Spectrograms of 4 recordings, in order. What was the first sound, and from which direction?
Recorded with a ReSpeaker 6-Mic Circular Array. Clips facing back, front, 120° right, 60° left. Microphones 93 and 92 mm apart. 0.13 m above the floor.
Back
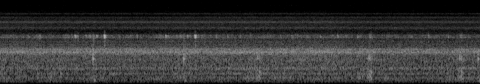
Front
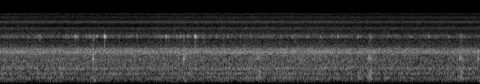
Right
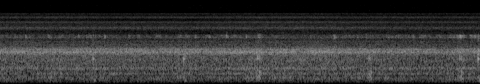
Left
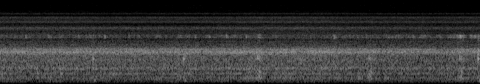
Only background noise.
